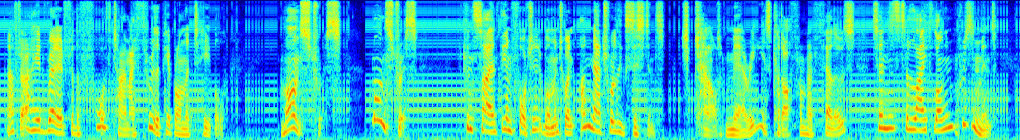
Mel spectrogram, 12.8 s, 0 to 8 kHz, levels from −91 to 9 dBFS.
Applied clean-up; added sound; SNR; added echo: none; Telephone; 18 dB; none.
